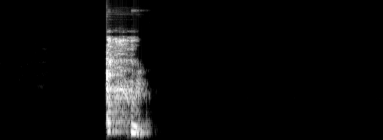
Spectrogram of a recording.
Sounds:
Sneeze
